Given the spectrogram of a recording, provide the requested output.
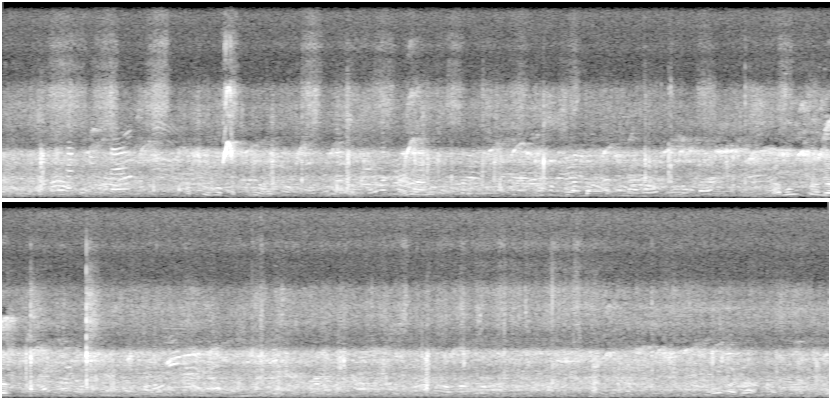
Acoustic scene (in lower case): park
